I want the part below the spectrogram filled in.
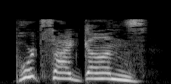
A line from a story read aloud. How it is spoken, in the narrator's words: roared Sturmhand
